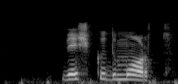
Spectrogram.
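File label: веськыд морт, Komi, female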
